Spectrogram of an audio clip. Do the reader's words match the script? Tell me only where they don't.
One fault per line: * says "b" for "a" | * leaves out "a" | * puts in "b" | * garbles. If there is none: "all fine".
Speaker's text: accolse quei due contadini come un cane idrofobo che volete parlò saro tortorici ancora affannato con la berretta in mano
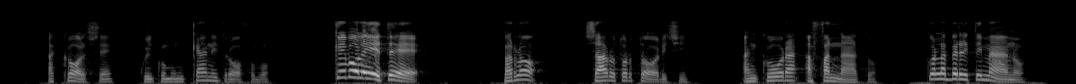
* leaves out "due contadini"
